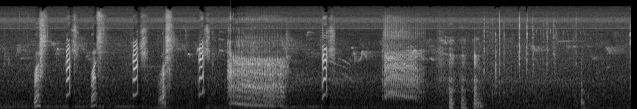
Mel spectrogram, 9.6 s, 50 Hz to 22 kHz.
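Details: A captive Hahn's macaw gives a run of short, sharp, dog-like barks and growls with a couple of longer harsh squawks, while a person coaxes it to keep barking; recorded 24 May 2007.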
